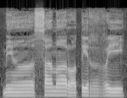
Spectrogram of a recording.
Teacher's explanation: Idgham itu memasukkan huruf awal ke huruf yang nomor 2 sehingga menjadi satu huruf yang bertasdid, atau nama lain idgham itu adalah melebur, di mana nun huruf nun yang mati dilebur ke huruf ro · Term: idgham bila gunnah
